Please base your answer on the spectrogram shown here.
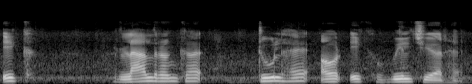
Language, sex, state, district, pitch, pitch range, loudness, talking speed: Hindi, male, West Bengal, Alipurduar, 130 Hz, 120-150 Hz, -19 LUFS, 125 wpm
